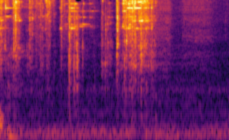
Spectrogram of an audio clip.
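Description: Small metal objects jingling and clinking in a quick run of light clicks, over a low steady hum inside a car.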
